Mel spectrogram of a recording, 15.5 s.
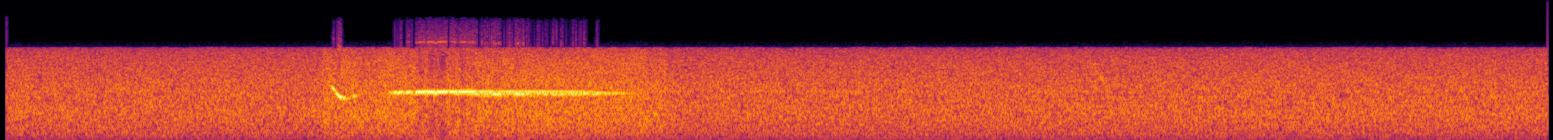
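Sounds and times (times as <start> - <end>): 
strong Geminid meteor radio ping: 3.2 - 6.8.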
